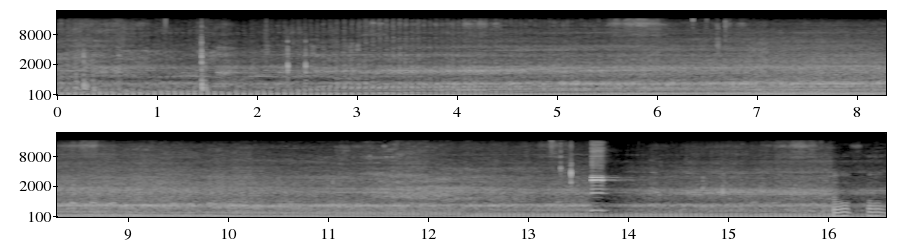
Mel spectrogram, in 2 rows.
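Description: A Yamaha R15 motorcycle rides along an empty road, its engine holding a loud, steady drone with wind rush close to the microphone throughout.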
